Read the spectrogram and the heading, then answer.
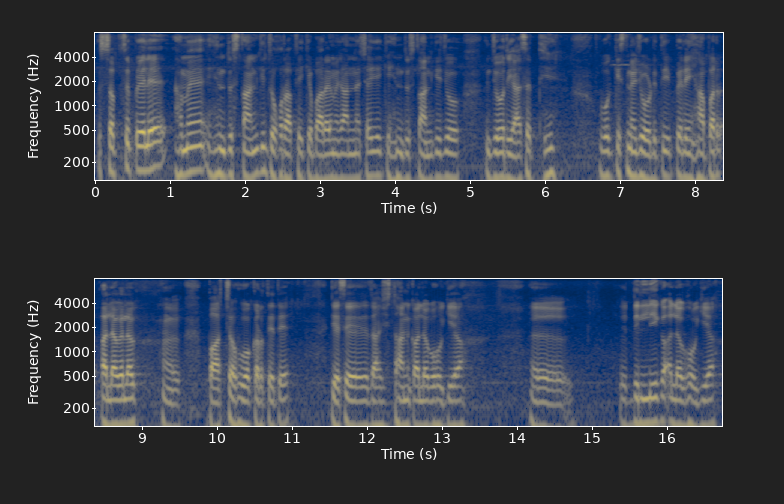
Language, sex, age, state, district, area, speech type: Urdu, male, 18-30, Delhi, East Delhi, rural, spontaneous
